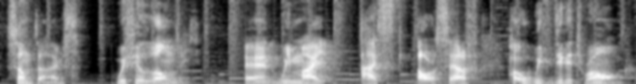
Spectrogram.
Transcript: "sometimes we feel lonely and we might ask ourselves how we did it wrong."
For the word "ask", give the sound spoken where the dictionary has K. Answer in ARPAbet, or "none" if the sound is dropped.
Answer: K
